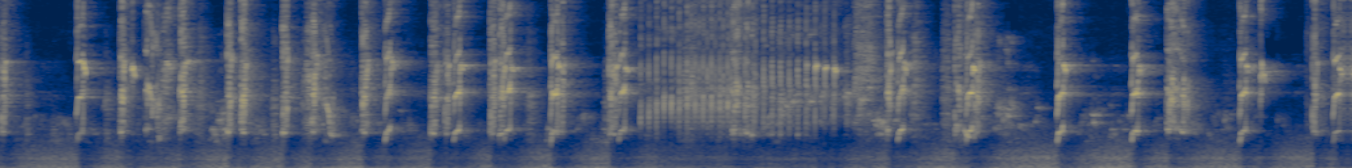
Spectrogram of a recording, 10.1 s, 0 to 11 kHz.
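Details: Lovebirds chirping happily in the morning light on 4 November 2023: sharp, high chirps repeated roughly every half second, with a brief rapid trill near the middle, over a constant low background noise.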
